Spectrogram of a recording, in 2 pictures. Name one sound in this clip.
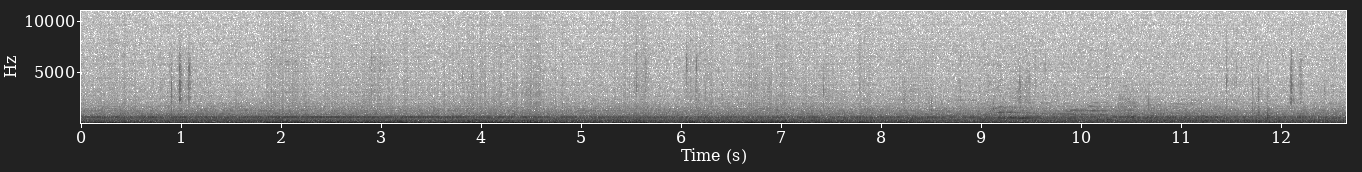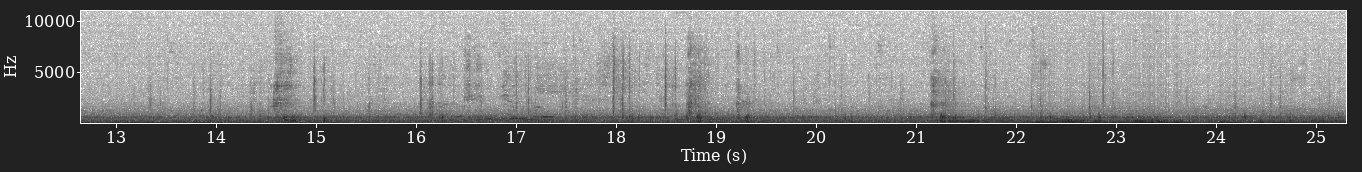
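A jet engine roars in the distance as a fighter plane speeds down a runway.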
